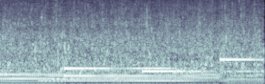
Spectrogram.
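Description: A steady, gentle babble of river stream water runs continuously, soft, with a low background hum of sustained tones beneath it and no voices.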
